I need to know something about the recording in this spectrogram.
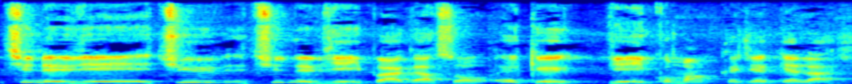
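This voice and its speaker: A young Cameroonian comedian with a Cameroonian French accent jokes playfully on a casual live stream, reading viewer comments aloud. His fairly high voice has lively intonation at a normal speed, with faint music in the background.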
